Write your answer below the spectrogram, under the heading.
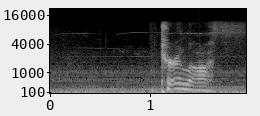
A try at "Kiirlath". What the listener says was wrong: Kurlath. I think you said like laugh or laugh or something, so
